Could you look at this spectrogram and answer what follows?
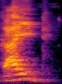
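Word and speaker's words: kite: হবে না হুম যেমন কি কে আই টি কাইট আই আই উচ্চারণ হচ্ছে সেক্ষেত্রে দেখো কাইট ইউ ই এখানে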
